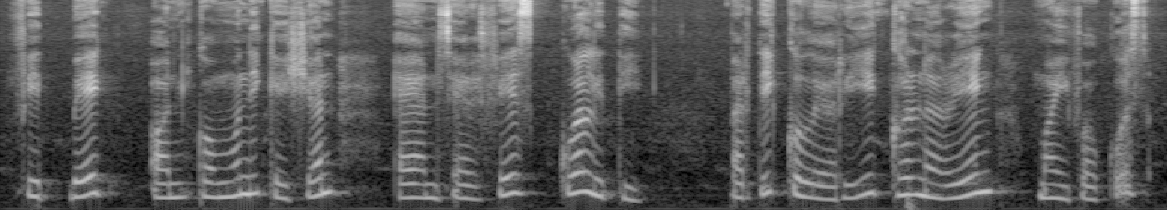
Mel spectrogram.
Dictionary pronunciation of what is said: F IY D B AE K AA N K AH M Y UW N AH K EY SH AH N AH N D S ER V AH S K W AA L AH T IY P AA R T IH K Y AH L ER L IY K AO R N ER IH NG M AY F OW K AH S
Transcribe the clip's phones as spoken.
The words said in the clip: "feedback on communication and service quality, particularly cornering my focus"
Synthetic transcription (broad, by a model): F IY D B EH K AA N K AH M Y UW N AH K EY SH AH N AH N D S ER F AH S K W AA L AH T IY P AA R T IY K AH L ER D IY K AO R N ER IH NG M AY F OW K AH S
